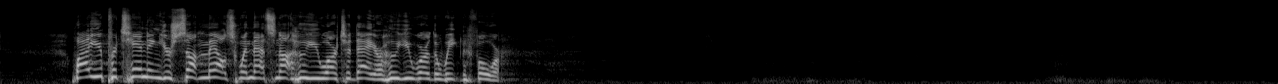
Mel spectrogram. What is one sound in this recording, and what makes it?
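A woman sings into a microphone, heard through loudspeakers in a large hall.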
